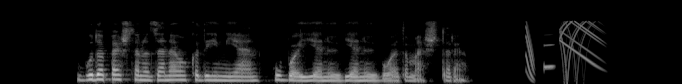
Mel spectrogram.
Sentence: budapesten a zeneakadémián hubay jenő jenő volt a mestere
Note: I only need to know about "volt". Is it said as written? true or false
true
